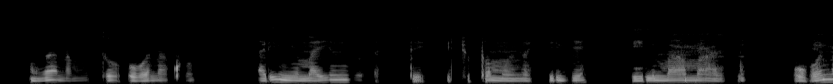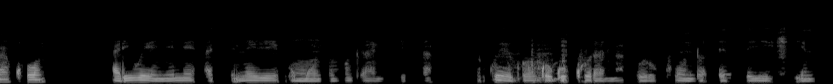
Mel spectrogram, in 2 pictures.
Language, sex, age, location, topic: Kinyarwanda, female, 25-35, Kigali, health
